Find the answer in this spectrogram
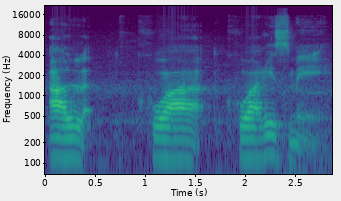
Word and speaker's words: Al-Khwarizmi: Basim studied under Al-Khwarizmi. I think that's the pronunciation.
